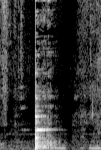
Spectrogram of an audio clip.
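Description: A glass liqueur bottle set down on a granite countertop: one sharp clink with a brief ring, about two-thirds of a second in.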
